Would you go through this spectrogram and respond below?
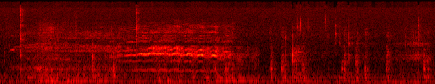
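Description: Horse neighing with a rising whinny, then quick hoofbeats of a galloping horse in the Dungeons and Dragons Online fantasy video game, moderately loud over a busy game soundscape.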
